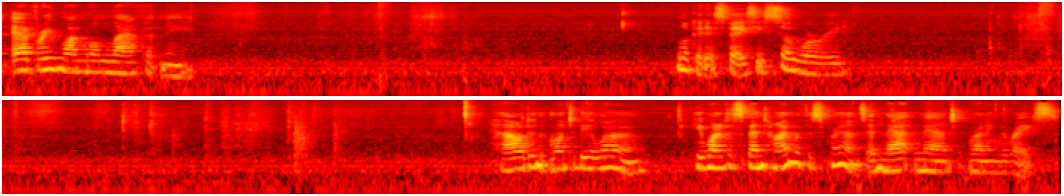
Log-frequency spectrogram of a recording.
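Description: An older woman reads a story aloud close by, with expression.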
